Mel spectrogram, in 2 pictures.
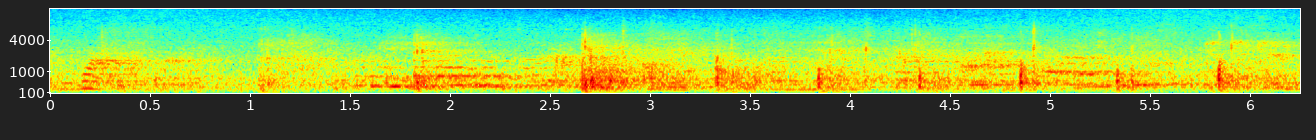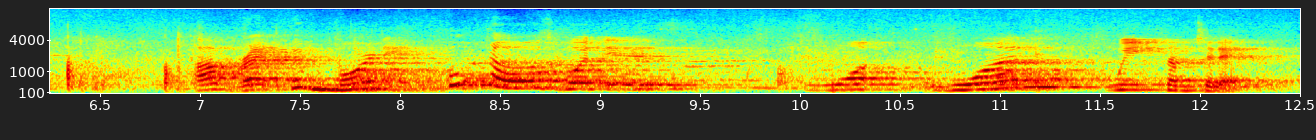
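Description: Children's footsteps and light taps on a hard floor with faint murmuring as they settle, then from about seven seconds in, a voice speaking clearly and loudly.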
